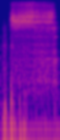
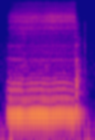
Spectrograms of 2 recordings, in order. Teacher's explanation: So the difference between s and z, s, z, the S and the Z sound is one of this glottal state. The S is voiceless, there's no vibration, and the Z, is voiced.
